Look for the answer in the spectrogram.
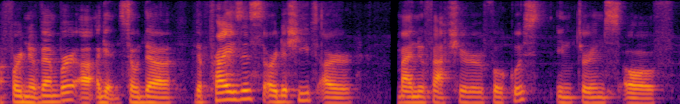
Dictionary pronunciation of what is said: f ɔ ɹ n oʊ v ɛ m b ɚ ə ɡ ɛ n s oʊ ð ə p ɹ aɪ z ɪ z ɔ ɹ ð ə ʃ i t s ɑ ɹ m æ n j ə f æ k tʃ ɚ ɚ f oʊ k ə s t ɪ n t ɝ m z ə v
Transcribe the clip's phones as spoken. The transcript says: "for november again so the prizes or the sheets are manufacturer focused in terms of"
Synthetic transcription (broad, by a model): f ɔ ɹ n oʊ v ɛ m b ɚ ə ɡ ɛ n s oʊ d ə p ɹ aɪ s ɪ s ɔ ɹ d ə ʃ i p s ɑ ɹ m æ n j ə f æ k tʃ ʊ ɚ f oʊ k ə s t ɪ n t ɝ m s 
